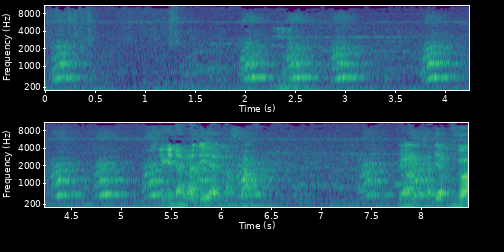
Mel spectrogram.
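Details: Crying pet Chihuahua gives rows of short, evenly spaced, whiny yelps while a woman talks to it, her voice overlapping the cries toward the end.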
